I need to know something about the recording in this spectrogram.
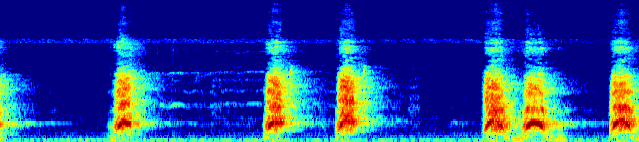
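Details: A dog gives six sharp barks, spaced irregularly with a close double bark near the end, clean and loud against silence.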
